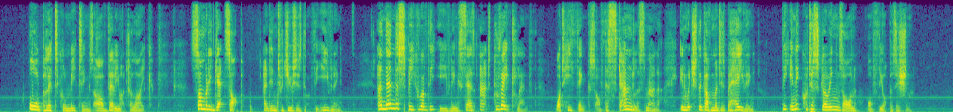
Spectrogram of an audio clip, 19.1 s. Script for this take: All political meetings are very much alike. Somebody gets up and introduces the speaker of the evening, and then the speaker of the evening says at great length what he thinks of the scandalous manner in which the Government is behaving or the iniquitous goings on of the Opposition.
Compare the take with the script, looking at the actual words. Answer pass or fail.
fail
